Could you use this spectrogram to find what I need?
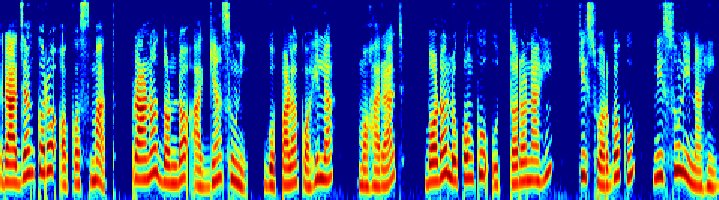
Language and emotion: Odia, neutral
